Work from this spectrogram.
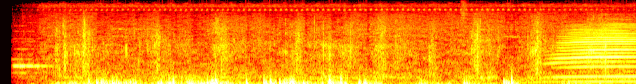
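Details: Cows in a pasture, one black cow coming close to the camera to sniff; a cow gives a steady, low, drawn-out moo after several seconds of rumbling background thumps.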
